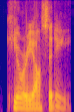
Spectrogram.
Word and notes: curiosity: American English

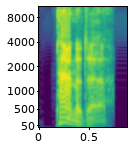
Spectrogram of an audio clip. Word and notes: panada: British English

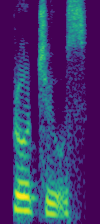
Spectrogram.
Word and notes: Proteus: Indian

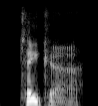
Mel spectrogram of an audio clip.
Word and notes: taker: British English

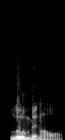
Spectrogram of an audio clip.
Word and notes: Luminal: American English

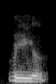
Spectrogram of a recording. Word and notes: wheel: Indian

